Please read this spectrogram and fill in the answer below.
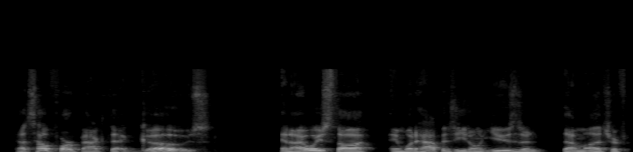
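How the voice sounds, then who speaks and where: This is an ordinary speaking voice with ordinary pitch variation. It moves at a moderate pace over a quiet background. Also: man. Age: 60s. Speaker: coaching student. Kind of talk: casual group discussion. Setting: video call.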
